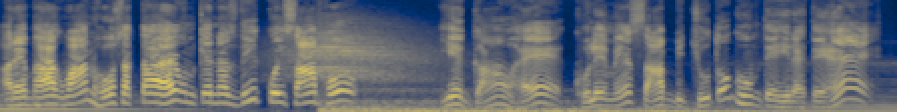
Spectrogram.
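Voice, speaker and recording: A man plays a worried, caring villager in a cartoon tale. His voice is high and unhurried, with an earnest delivery over loud music. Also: big pitch swings, full character voice. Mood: concerned, insistent. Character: worried, caring male villager and buffalo keeper. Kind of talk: cartoon story dubbing.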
